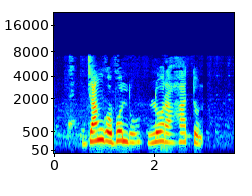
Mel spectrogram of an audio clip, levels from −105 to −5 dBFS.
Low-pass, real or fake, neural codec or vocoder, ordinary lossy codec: 7.2 kHz; real; none; MP3, 64 kbps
